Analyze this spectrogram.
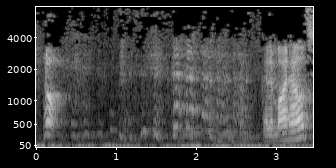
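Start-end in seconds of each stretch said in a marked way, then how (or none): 0.1-0.4 put-on sulky child's "No"; imitating a defiant boy. Father mimicking his son refusing to apologise, sulky. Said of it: "He went like this". 0.4-2.8 laugh. Real, not acted. Laughing at his own impression.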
